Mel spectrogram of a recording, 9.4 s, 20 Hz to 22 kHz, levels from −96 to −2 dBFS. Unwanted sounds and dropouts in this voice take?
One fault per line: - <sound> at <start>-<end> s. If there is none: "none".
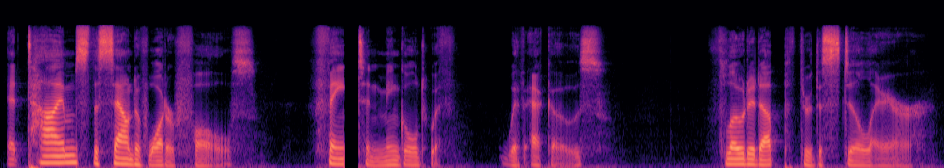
- dropout at 3.4-3.6 s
